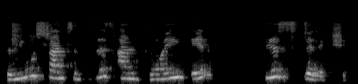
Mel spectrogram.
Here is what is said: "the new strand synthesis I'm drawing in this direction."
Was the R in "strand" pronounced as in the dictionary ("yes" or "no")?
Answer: no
